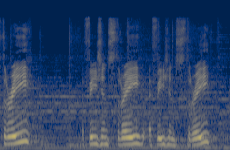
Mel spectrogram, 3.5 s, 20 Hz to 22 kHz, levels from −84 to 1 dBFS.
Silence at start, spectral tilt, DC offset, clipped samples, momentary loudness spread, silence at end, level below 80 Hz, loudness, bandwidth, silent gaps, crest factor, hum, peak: 0 s; -4.5 dB/octave; under 0.1%; under 0.1%; 21 LU; 0 s; -68 dBFS; -31 LUFS; 13.5 kHz; none; 20 dB; none; -12 dBFS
